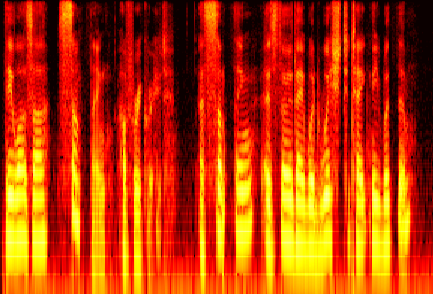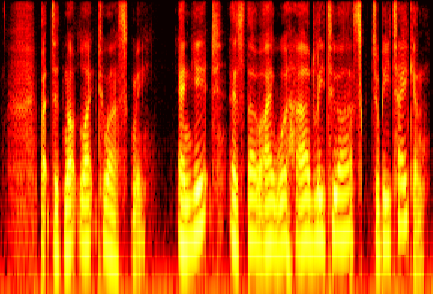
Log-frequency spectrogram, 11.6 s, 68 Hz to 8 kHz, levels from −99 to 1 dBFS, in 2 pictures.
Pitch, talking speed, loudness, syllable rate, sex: 155 Hz, 190 wpm, -19 LUFS, 5.0 syllables/s, male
